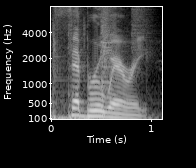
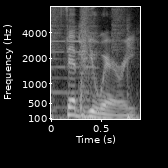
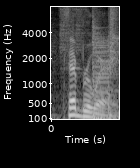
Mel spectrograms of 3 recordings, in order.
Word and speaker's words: February: Notice I said February, not February. Say it right. February. – Yeah, you hit the R.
